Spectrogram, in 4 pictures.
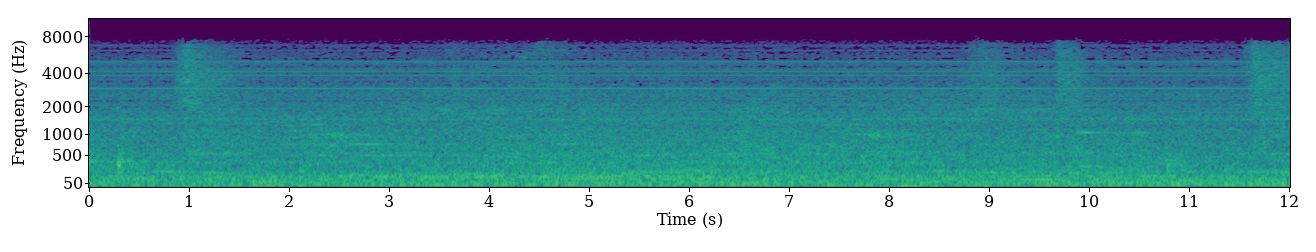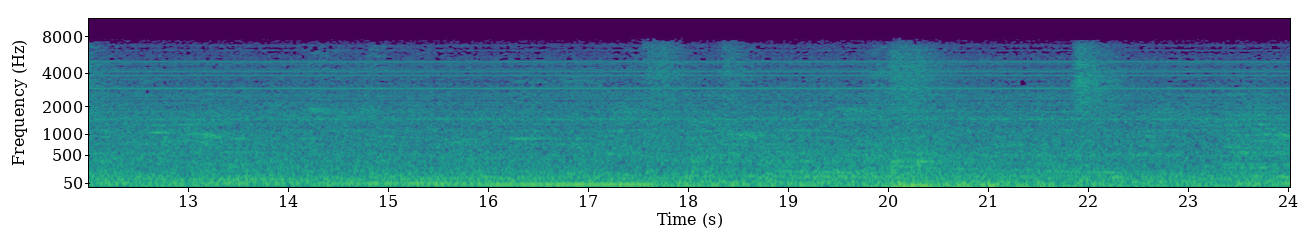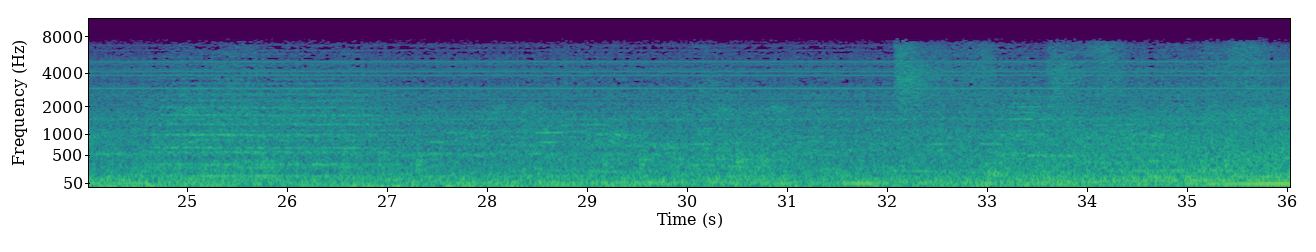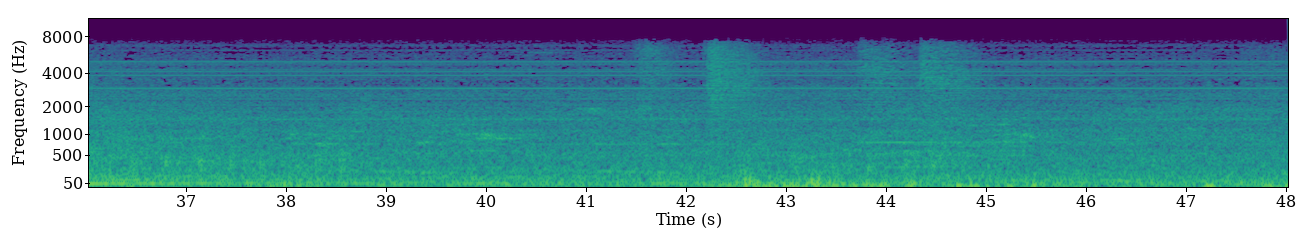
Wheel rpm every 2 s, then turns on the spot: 0, 0, 0, 0, 0, 0, 0, 0, 0, 0, 0, 0, 0, 0, 0, 0, 0, 0, 0, 0, 0, 0, 0, 0.
none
